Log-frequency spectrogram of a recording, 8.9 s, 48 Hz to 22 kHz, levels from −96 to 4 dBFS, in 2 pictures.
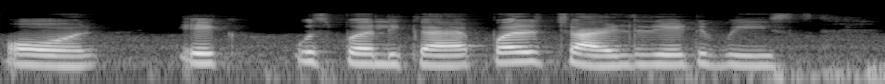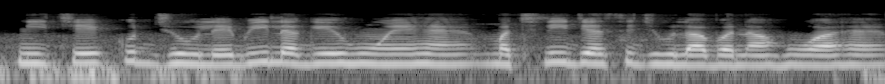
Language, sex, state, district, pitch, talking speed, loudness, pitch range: Hindi, female, Punjab, Pathankot, 215 Hz, 155 wpm, -19 LUFS, 200-225 Hz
